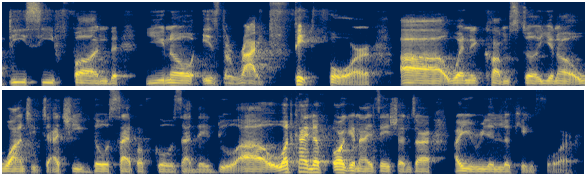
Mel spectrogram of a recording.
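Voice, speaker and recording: Very low-voiced interview host, affirming. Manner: warm-hearted affirming, many fillers. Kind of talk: live online interview.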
